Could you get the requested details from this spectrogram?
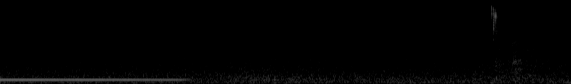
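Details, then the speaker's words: Struck tuning fork, the sixth of eight at a slightly higher frequency, repeated to one ear in an ASMR role-play hearing test and described as trickier to hear: a steady low pure hum fading after about two seconds, then a faint click. "so what are we thinking this was slightly trickier to hear not as strong as the others or the same"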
